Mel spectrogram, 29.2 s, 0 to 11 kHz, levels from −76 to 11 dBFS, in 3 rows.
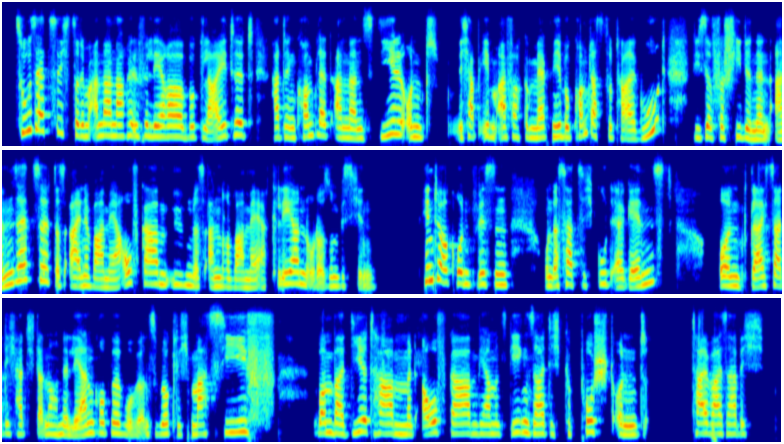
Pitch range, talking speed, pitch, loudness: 210-255 Hz, 150 wpm, 230 Hz, -18 LUFS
